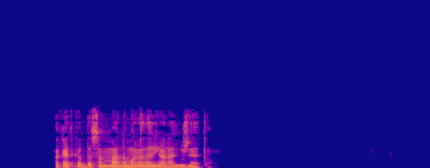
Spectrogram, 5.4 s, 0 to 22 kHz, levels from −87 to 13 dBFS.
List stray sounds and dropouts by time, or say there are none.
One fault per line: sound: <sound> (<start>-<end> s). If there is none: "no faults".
no faults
